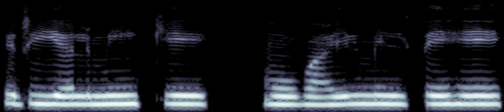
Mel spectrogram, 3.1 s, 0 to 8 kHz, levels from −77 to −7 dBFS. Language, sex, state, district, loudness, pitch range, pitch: Hindi, female, Bihar, Jamui, -15 LUFS, 215-225 Hz, 220 Hz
